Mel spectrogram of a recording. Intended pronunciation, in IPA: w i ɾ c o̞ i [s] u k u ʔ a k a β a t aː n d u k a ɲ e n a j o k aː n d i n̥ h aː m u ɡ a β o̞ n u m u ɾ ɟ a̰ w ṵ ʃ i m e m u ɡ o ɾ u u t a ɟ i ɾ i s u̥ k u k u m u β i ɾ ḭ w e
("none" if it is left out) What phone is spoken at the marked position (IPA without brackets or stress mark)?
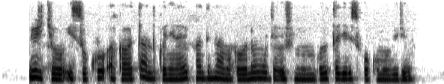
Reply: s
